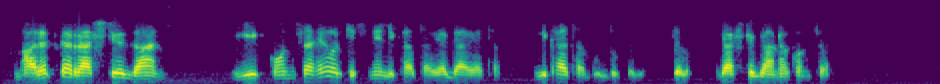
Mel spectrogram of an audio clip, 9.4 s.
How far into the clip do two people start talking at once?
none

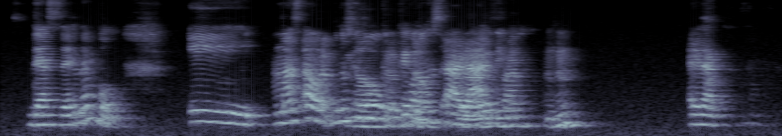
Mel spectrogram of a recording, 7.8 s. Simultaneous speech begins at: 3 s

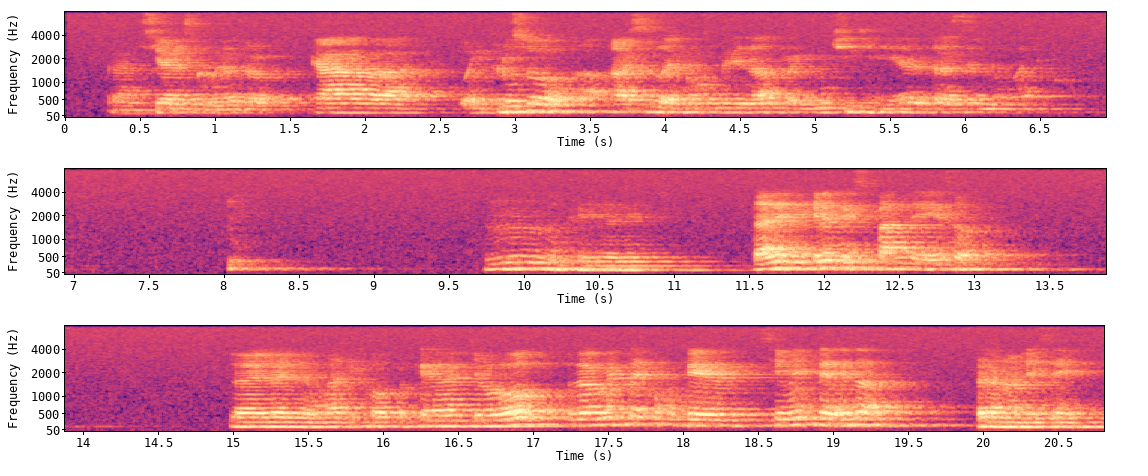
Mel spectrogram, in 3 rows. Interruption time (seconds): none

